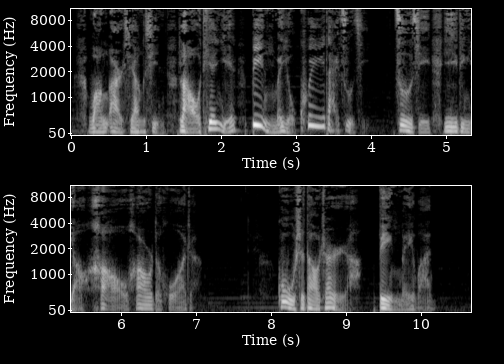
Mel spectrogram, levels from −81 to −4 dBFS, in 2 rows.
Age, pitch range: 50-69, 90-150 Hz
